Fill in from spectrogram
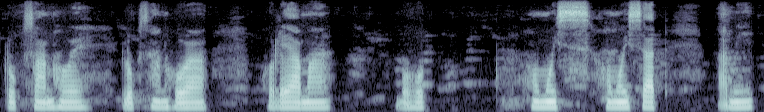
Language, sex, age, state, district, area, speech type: Assamese, female, 45-60, Assam, Dibrugarh, rural, spontaneous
